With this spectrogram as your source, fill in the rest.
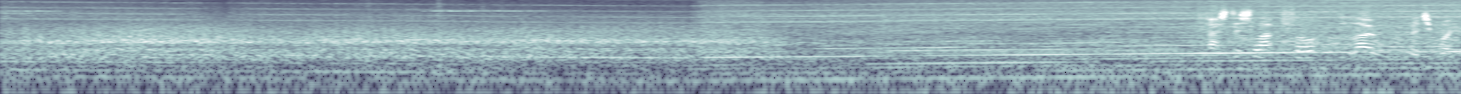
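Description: A race car engine drones steadily, rising slowly in pitch.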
